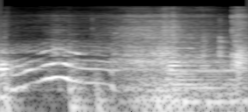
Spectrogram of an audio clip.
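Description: A big dog lets out a single rising-and-falling howl, loud, lasting under a second before trailing off into a rough, noisy background.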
